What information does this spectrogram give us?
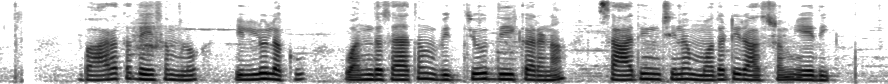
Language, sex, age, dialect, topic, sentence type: Telugu, female, 18-24, Utterandhra, banking, question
